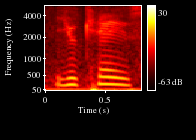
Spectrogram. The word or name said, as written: ukase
